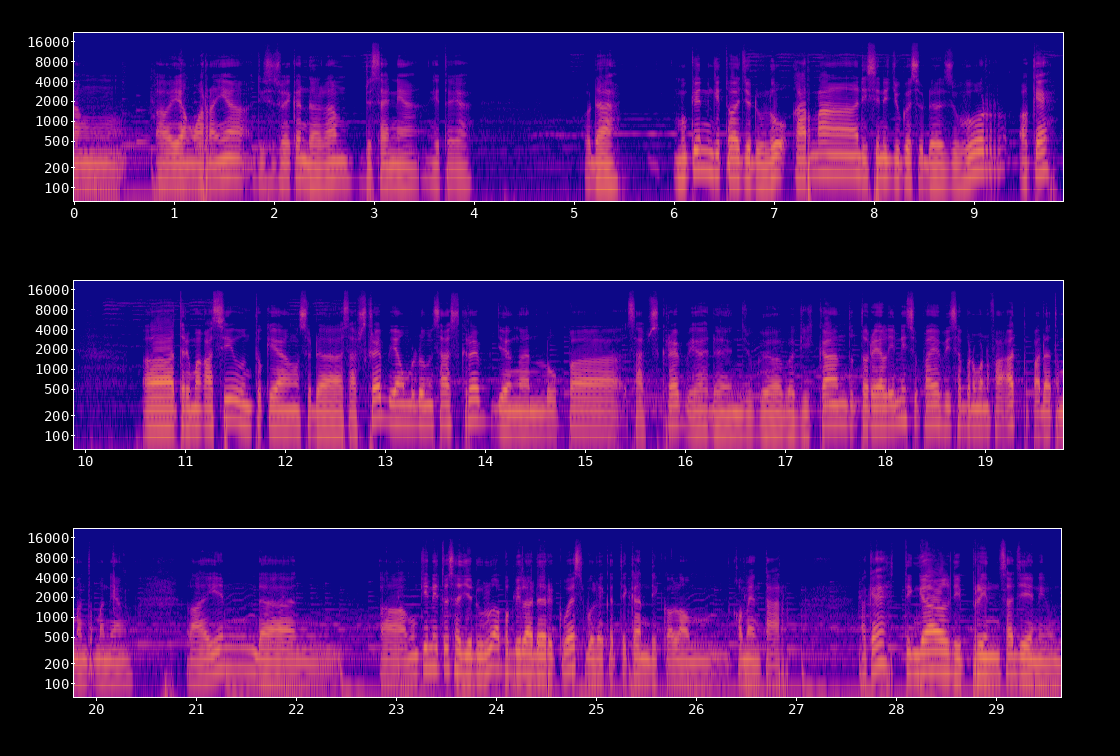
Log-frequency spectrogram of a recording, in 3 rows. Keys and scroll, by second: 19.9 z.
